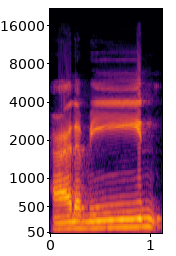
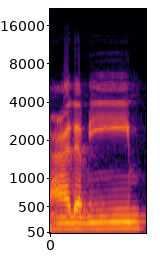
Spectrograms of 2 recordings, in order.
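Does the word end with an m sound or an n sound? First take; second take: n sound; m sound. First: The word ends with an n sound. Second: The word ends with an m sound. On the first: The speaker calls it right. "ആലമീൻ എന്നാണ് ശരി" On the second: The speaker calls it wrong. "അത് മീമായി രൂപാന്തരപ്പെടരുത്"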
